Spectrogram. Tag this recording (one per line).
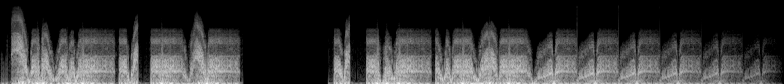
turntables
scratch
